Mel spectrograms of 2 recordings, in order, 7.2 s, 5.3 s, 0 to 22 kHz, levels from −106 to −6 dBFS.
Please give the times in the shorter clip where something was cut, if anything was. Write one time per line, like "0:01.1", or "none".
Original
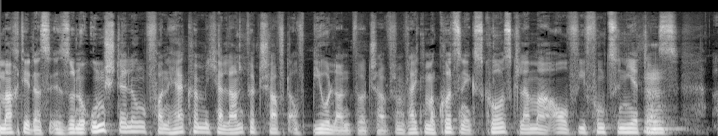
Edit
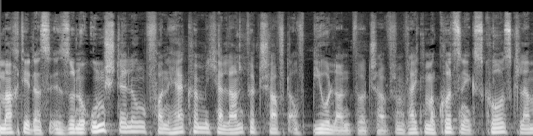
none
